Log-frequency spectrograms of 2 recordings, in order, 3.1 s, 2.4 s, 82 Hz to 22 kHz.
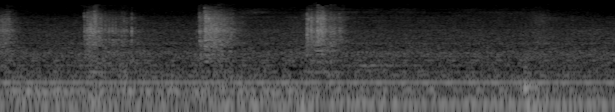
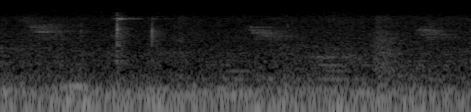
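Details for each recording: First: Mitsubishi Adventure speedometer gauge off the vehicle, its cable turned slowly by hand: rhythmic hissy scraping bursts, nearly two a second, even at low speed; the owner reports noise from 60 kph and the needle jumping to high readings. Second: Mitsubishi Adventure speedometer bench-tested after repair: soft low hum with a few faint ticks, no longer noisy or jumping to high readings, a fault that had started at 60 kph.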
